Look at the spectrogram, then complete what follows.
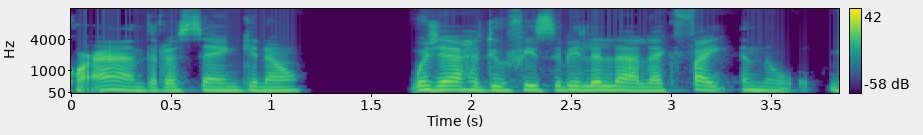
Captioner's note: speaking Arabic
